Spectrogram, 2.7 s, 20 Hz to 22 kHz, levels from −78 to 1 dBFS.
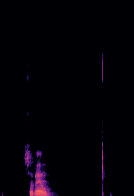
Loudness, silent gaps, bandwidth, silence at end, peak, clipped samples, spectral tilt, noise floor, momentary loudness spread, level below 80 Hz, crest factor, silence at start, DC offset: -29 LUFS; none; 15.5 kHz; 1.7 s; -12 dBFS; under 0.1%; -6.5 dB/octave; under -90 dBFS; 17 LU; -72 dBFS; 22 dB; 0.5 s; under 0.1%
